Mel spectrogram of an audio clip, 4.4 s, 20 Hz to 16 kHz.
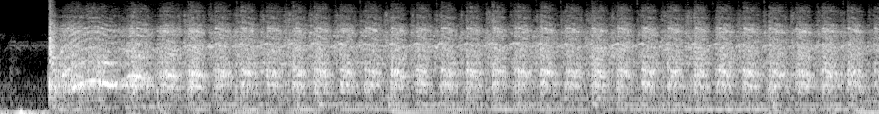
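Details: Nissan GTR R35 V8 1,500bhp drag car, unstarted for about 6 years: steady fast starter churning of about four beats a second, with no catch. It turns over but won't fire; owners suspect fouled plugs, not confirmed.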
